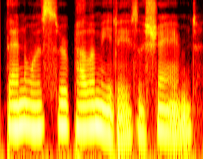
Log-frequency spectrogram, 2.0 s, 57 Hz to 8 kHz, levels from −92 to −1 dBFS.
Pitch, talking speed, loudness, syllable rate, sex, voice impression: 145 Hz, 145 wpm, -15 LUFS, 5.4 syllables/s, female, feminine, middle-aged, slightly weak, slightly dark, slightly muffled, fluent, intellectual, calm, elegant, slightly strict, sharp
